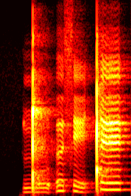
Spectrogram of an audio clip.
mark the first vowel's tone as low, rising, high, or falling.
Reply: low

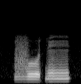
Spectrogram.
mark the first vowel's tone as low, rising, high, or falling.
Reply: low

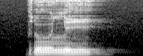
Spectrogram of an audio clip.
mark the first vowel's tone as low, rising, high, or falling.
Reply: high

